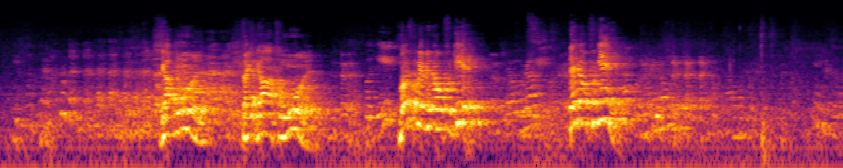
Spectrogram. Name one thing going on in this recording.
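An elderly man speaks with animation, heard through a microphone.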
